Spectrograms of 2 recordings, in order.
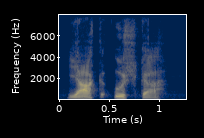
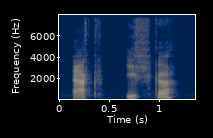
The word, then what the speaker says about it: Each-uisge: So it's spelled Each-uisge. – Mm-hmm. – The Scottish pronunciation is Yak-uisge. I'm probably going to get all these fucking wrong. – Yak-uisge. – Irish is... Ak-ishka, mm-hmm. – And in the Isle of Man, it's Kabil Ashti.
